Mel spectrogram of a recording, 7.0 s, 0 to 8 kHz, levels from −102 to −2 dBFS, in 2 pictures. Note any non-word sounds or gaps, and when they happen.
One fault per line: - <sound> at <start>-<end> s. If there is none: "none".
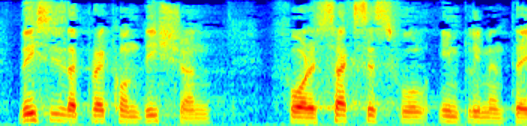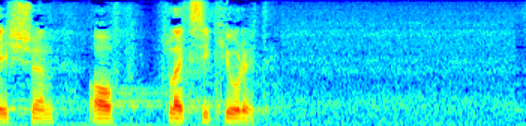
none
